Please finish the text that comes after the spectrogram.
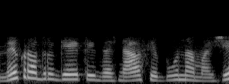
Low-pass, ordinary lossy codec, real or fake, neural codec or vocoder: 3.6 kHz; MP3, 32 kbps; real; none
